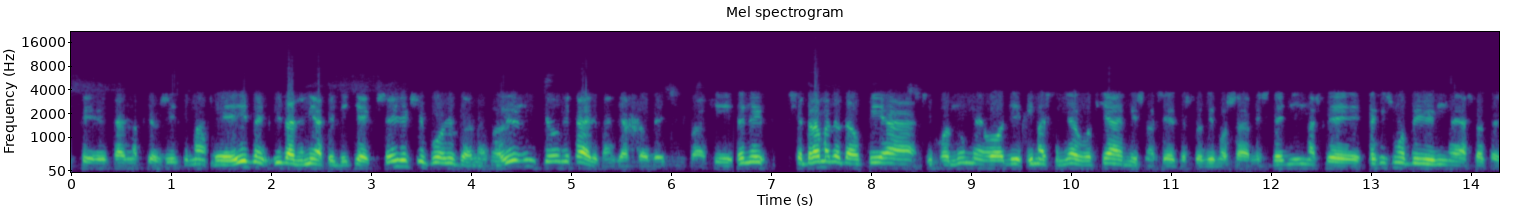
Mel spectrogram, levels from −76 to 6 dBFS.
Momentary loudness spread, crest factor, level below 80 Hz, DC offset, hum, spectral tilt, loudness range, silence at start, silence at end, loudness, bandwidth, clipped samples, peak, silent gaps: 9 LU; 14 dB; -72 dBFS; under 0.1%; none; -7 dB/octave; 3 LU; 0.1 s; 0 s; -16 LUFS; 5.6 kHz; under 0.1%; 0 dBFS; none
